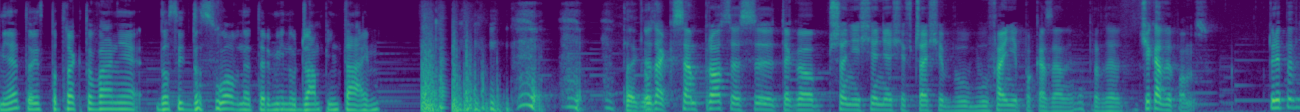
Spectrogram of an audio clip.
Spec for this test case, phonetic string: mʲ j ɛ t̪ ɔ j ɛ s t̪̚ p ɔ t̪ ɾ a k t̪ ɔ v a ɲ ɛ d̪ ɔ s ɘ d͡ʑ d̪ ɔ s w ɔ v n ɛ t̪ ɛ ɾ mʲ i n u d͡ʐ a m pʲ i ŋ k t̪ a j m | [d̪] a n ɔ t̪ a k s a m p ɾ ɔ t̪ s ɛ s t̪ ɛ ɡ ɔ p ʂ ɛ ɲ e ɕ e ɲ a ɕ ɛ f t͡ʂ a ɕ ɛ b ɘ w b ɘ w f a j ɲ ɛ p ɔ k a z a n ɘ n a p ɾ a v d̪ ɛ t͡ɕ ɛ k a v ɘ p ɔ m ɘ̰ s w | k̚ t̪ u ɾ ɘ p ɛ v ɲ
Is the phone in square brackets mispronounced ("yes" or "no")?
yes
